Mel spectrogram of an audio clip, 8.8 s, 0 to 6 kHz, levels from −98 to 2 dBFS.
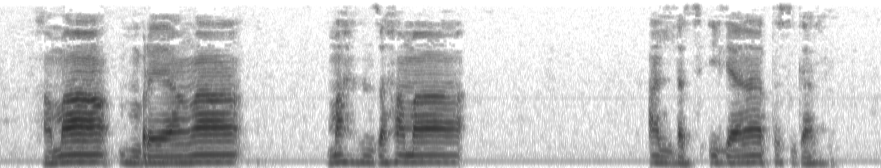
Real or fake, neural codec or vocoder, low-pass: real; none; 5.4 kHz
